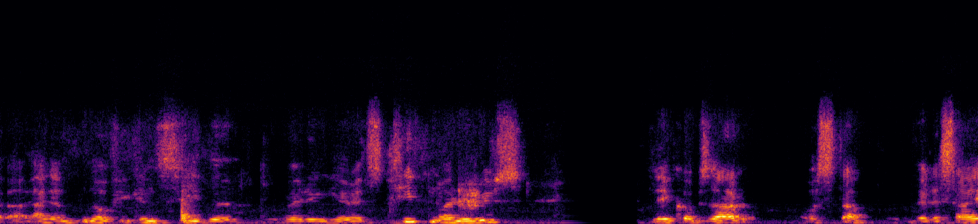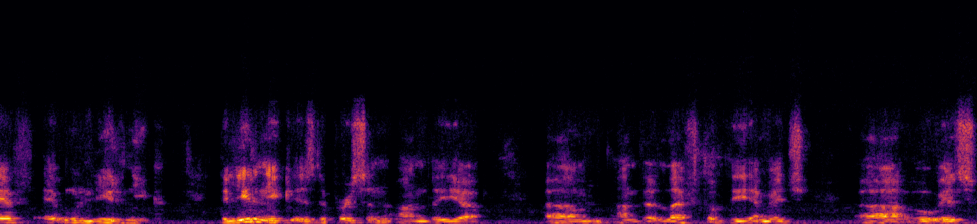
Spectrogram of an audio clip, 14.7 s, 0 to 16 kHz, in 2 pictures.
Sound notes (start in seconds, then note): 3.2 non-english speech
